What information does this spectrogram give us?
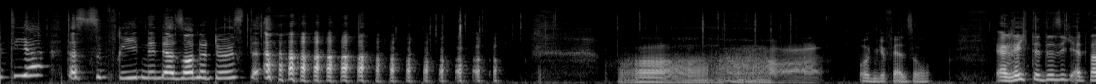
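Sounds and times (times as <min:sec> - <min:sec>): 
speech: 0:00.0 - 0:03.6, 0:08.8 - 0:09.4, 0:10.0 - 0:10.9
laughter: 0:02.7 - 0:05.0
breathy hiss: 0:05.2 - 0:08.3, 0:09.4 - 0:10.1
voice imitating a contented purr: 0:06.2 - 0:08.3.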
